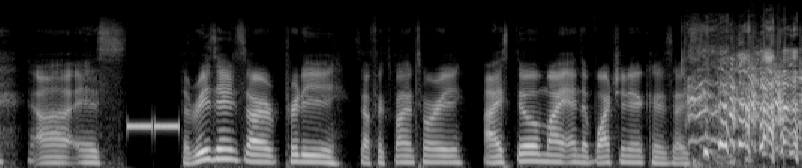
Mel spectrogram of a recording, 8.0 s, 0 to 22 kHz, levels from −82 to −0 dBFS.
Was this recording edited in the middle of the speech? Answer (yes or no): yes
